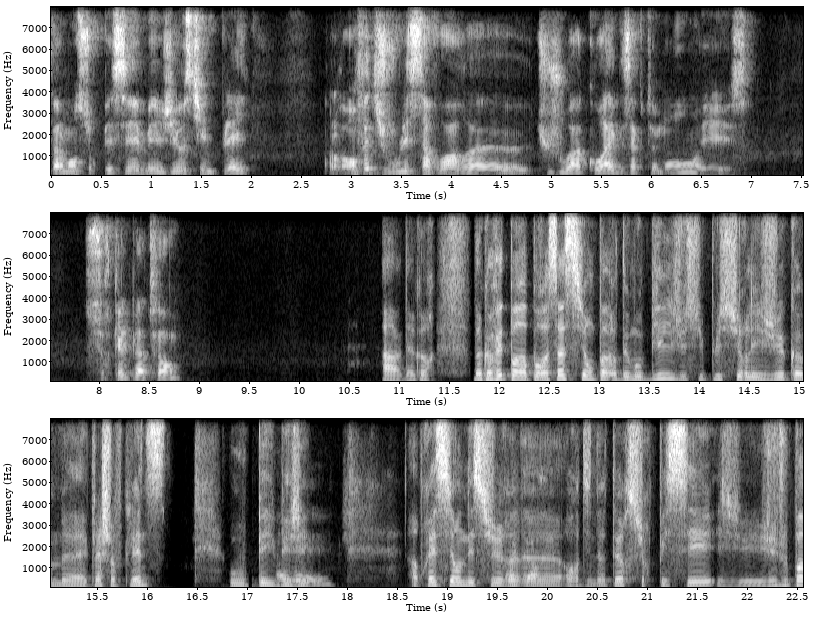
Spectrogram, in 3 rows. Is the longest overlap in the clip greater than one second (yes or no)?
no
